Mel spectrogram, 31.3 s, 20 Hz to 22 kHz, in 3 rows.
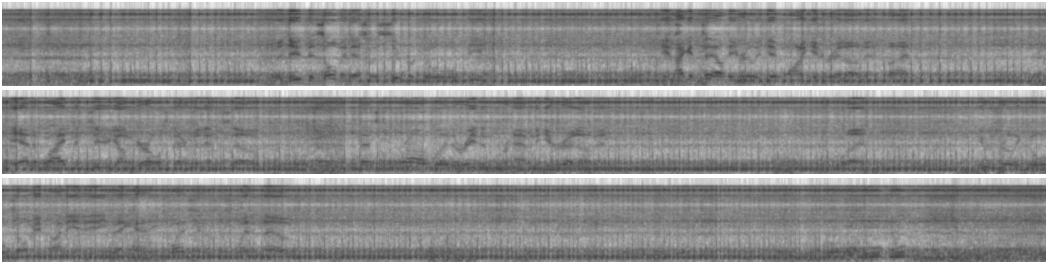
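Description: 2012 KTM 250 XCW's 250 cc two-stroke single running under load as the bike is ridden over grass, its pitch climbing over the first couple of seconds and then holding steady.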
